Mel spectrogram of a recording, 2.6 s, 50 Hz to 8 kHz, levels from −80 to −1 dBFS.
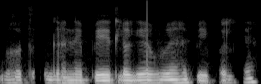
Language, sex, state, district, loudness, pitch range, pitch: Hindi, male, Bihar, East Champaran, -24 LUFS, 100-110 Hz, 105 Hz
